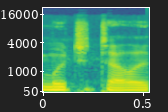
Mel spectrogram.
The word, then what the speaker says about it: Muccitelli: No, I think Muccitelli is how you say that.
